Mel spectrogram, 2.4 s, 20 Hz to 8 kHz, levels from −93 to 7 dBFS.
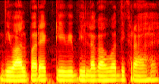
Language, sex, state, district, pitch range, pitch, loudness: Hindi, male, Jharkhand, Ranchi, 115-120 Hz, 120 Hz, -16 LUFS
